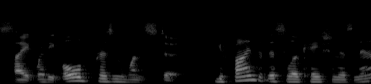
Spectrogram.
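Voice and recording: The surroundings stay quiet during reading aloud in a natural voice.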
